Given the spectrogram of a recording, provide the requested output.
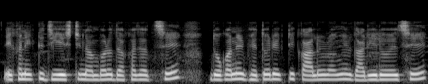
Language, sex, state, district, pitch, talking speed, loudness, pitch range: Bengali, female, West Bengal, Alipurduar, 225 Hz, 195 wpm, -15 LUFS, 220-245 Hz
